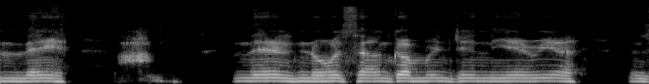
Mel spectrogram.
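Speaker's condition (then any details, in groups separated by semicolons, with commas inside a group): Traumatic brain injury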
